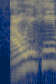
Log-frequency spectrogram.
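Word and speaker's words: Owyhee: in the Ahi mountains, Aihi Mountains is spelled o wy h e.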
